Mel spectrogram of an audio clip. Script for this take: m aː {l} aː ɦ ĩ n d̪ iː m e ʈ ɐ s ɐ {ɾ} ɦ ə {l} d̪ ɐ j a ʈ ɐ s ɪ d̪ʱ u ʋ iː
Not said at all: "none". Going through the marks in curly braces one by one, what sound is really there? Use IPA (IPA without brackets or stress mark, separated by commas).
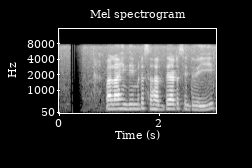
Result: l, none, ɾ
